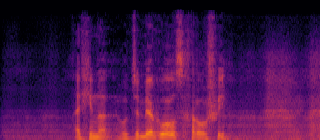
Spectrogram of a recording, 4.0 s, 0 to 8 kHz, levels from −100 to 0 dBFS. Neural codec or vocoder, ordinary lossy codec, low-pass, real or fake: codec, 16 kHz, 0.5 kbps, FunCodec, trained on LibriTTS, 25 frames a second; AAC, 48 kbps; 7.2 kHz; fake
